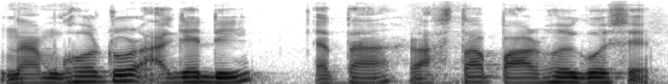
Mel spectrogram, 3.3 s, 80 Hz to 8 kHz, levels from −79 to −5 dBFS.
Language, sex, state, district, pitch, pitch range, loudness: Assamese, male, Assam, Sonitpur, 125 Hz, 110-130 Hz, -15 LUFS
